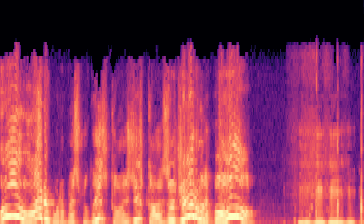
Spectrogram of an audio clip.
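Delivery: put-on high cartoon mouse voice. Friends imagine Mickey Mouse watching their video; Mickey Mouse voice. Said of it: "Was that Mickey Mouse?".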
